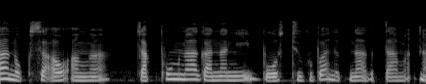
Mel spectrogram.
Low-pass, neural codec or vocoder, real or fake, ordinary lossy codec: none; codec, 16 kHz, 16 kbps, FunCodec, trained on LibriTTS, 50 frames a second; fake; none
